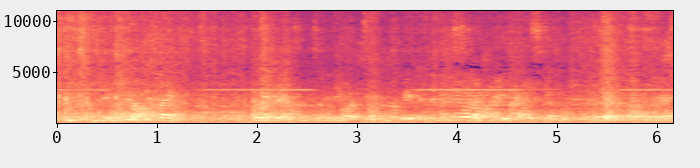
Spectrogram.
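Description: People talking, with a paper burger wrapper crinkling as it is handled.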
